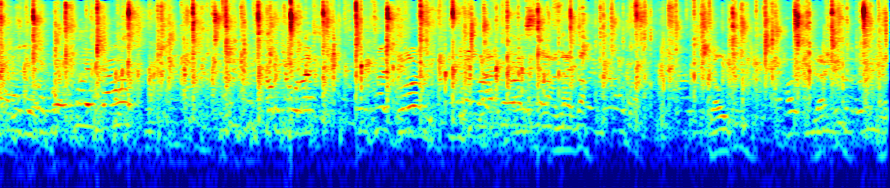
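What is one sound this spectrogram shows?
Hands clap in scattered applause.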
